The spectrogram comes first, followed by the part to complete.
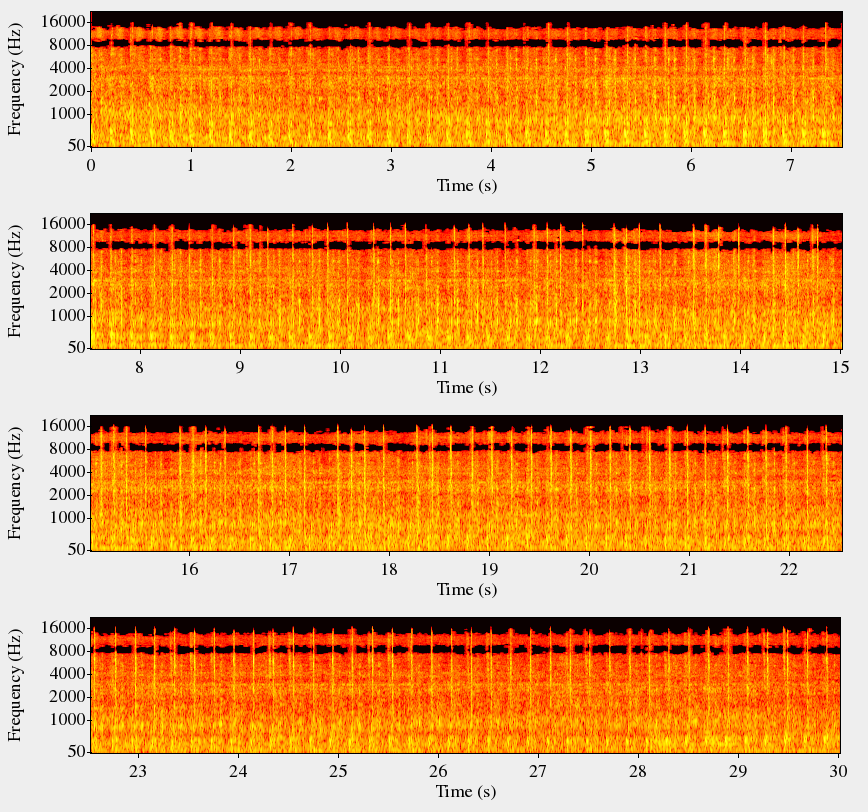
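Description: Flat-bed die-cutting machine with a punching unit running, its die press stamping in a fast, even beat of several strokes a second as the label web feeds through.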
